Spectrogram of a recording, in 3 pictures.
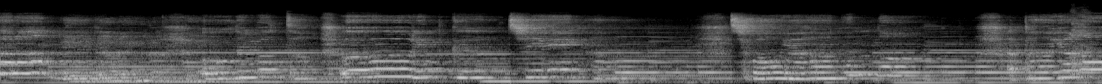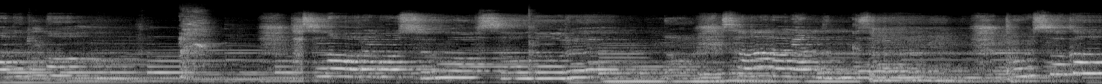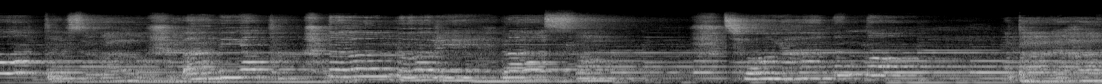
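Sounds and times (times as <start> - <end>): live band playing pop ballad: 0.0 - 33.0
woman singing: 0.0 - 33.0.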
